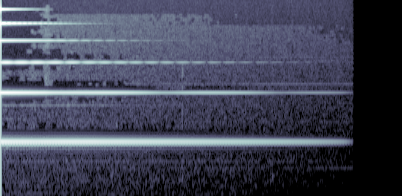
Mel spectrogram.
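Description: A single bright bell ding, a sound effect for the subscribe bell, ringing out and fading away over about three seconds.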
